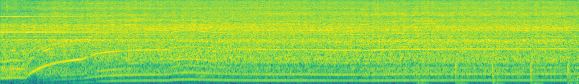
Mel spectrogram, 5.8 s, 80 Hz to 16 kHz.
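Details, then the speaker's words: Cordless drill with a 6 mm masonry bit drilling up through plasterboard above a window: spins up, then a steady bright metallic whine as the bit hits a steel lintel. "now you can hear that we've hit the steel lintel"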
